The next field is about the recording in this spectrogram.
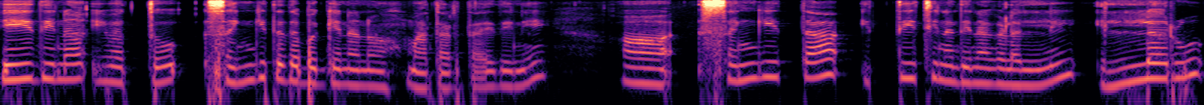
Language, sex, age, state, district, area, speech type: Kannada, female, 45-60, Karnataka, Mysore, urban, spontaneous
